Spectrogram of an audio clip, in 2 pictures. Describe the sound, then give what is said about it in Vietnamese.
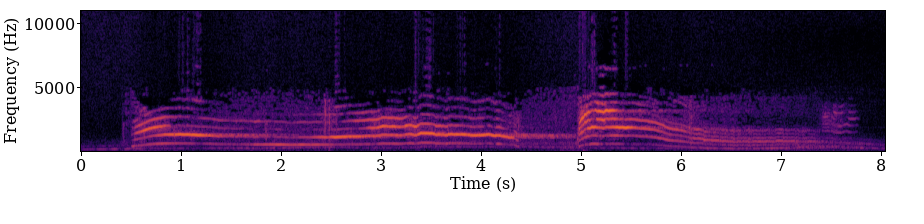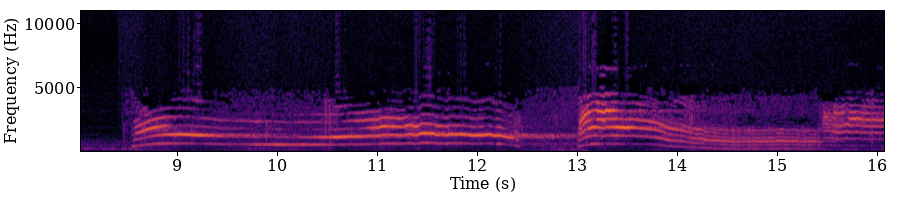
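A lame cat wails desperately in long, loud, drawn-out yowls. It cries in two extended phrases, each ending with a downward slide in pitch, with no talk. “Con mèo không ngớt kêu gào tuyệt vọng, tiếng kêu ướm máu như đang khổ sở cầu xin cái bia kia tha mạng.”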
